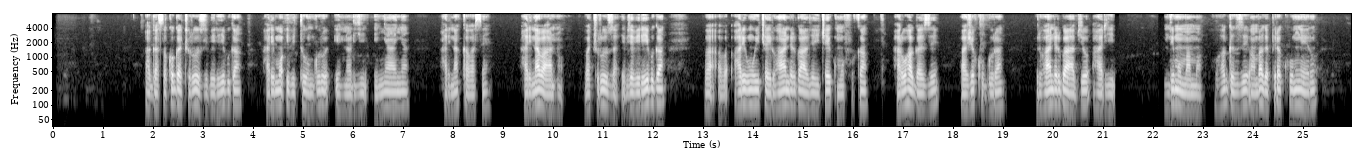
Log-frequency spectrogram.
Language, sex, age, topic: Kinyarwanda, male, 18-24, finance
